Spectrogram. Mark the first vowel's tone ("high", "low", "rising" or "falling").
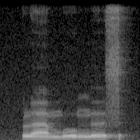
low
